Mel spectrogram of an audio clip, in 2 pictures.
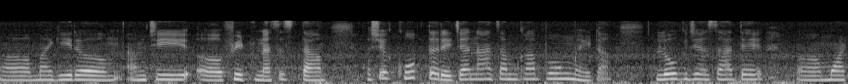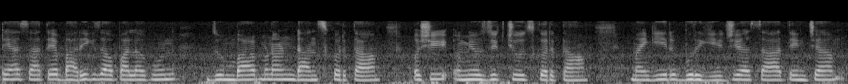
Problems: background sounds at intervals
